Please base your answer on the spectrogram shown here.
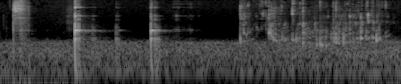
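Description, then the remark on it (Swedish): Cold milk pours into a glass, opening with a couple of sharp clinks followed by a soft, steady gurgle of liquid filling the container, with no talking. “Men Sten och Flisa smög upp ur sina sängar för de hade båda blivit sugna på ett glas kall mjölk och en varsin lussekatt”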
